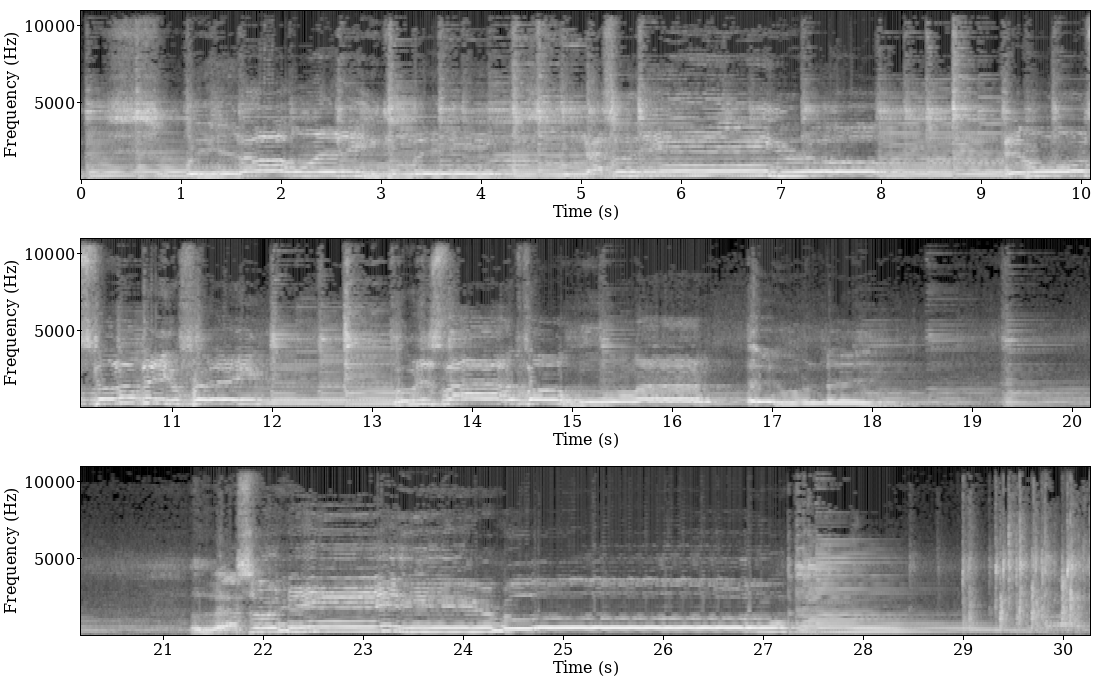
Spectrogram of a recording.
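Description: Male voice singing a country song live, accompanied by strummed acoustic guitar. The music drops to a quieter stretch about two-thirds of the way in, then comes back with a long held note shortly before the end.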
